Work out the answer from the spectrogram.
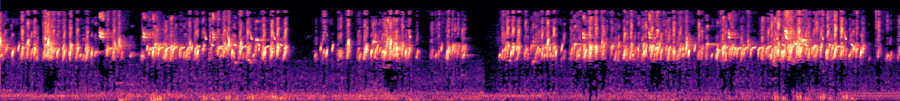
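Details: European goldfinch song played to captive goldfinches for song training: a dense, rapid twittering of tinkling and buzzy notes in long bursts separated by brief pauses, with a faint low hum underneath.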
